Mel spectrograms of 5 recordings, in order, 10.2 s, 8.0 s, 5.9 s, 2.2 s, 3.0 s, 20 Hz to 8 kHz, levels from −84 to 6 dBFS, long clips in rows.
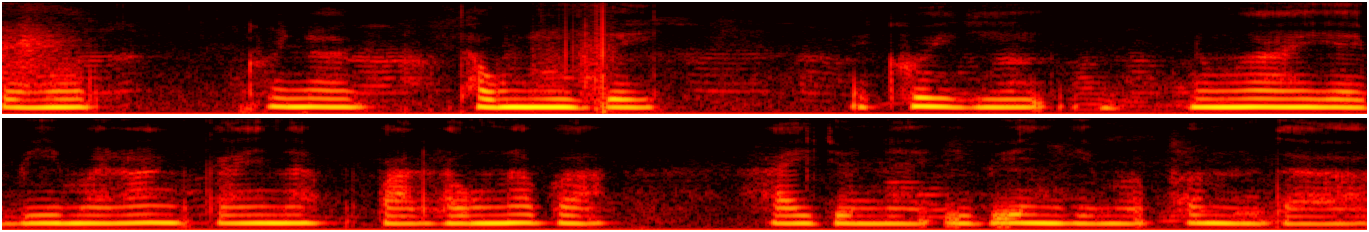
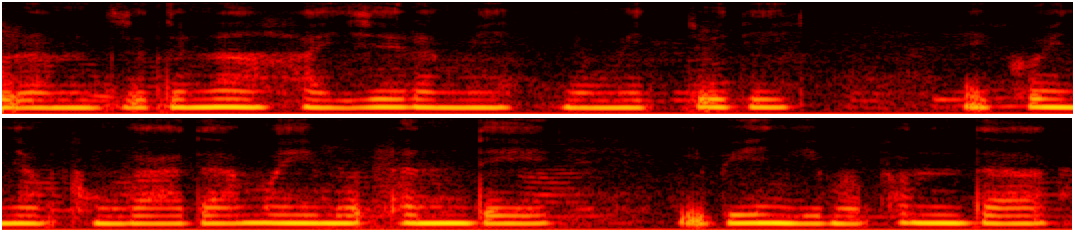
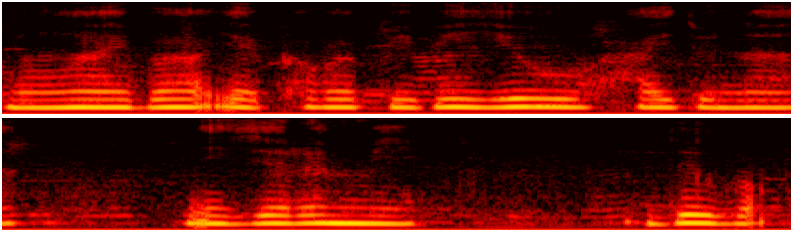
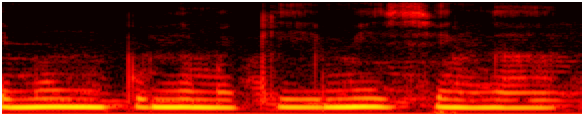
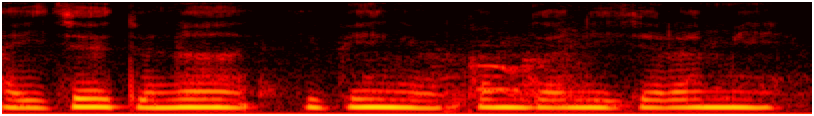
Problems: background sounds at intervals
